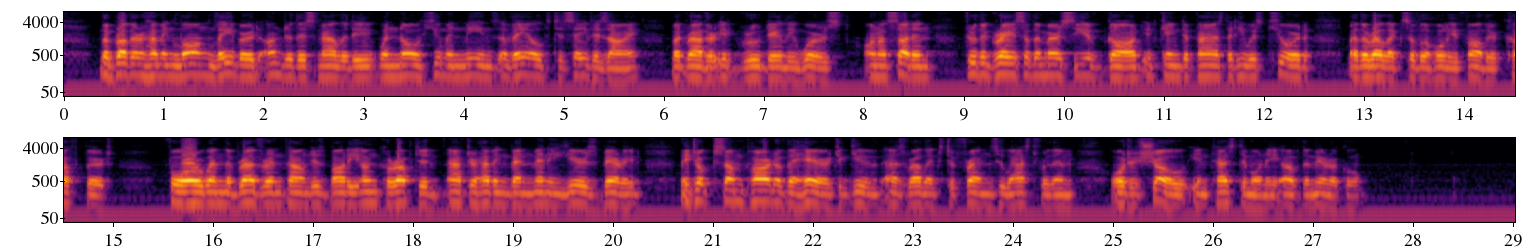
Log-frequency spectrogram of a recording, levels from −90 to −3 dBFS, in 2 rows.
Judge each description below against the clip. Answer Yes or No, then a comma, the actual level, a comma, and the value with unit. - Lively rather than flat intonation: No, narrow, 2.4 semitones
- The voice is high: No, low, 130 Hz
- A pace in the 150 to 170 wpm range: No, average, 185 wpm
